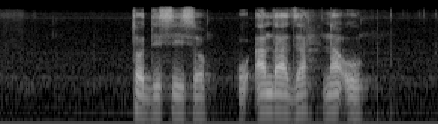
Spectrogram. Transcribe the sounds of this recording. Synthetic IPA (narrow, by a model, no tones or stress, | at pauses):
tʰodisisɔ | uʔandad͡zanaʔu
